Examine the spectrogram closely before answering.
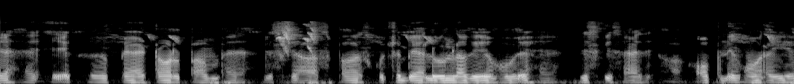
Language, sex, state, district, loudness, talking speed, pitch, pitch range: Hindi, male, Chandigarh, Chandigarh, -19 LUFS, 145 wpm, 95 Hz, 90-95 Hz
